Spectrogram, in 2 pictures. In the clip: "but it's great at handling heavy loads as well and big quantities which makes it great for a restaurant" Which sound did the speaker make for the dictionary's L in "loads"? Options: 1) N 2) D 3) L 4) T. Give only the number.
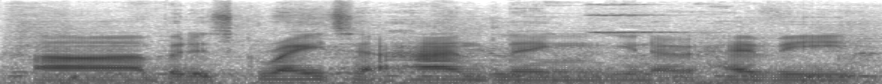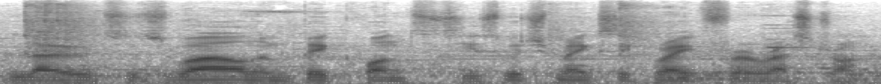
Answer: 3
